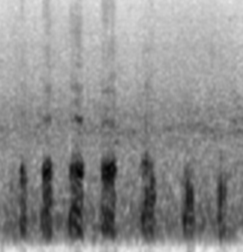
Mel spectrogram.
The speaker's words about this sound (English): Let's listen again to the limited vocal range of the cormorant, whose syrinx is controlled by only one set of muscles.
